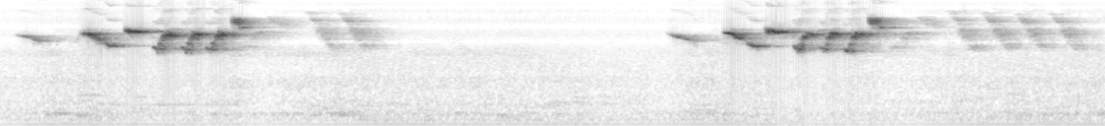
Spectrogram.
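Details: Kept double-collared seedeater singing two matching Tui Tui phrases about four seconds apart, each a burst of fast, sharp, high chirps that trails off into softer notes.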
